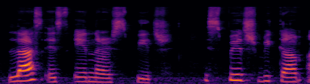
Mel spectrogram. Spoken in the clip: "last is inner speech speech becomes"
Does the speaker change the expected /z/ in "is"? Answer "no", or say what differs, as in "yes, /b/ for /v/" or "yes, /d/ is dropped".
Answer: yes, /s/ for /z/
